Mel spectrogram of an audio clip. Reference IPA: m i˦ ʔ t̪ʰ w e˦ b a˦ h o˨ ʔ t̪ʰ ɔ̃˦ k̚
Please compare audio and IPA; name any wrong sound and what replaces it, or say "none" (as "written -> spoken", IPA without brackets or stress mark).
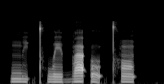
h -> ʔ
